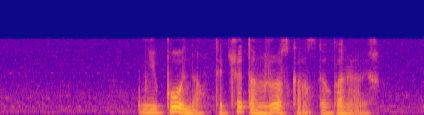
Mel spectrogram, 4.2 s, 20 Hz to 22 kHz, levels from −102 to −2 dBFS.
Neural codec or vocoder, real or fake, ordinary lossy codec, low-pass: codec, 24 kHz, 0.9 kbps, WavTokenizer, medium speech release version 2; fake; none; 5.4 kHz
